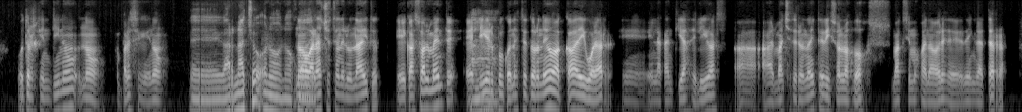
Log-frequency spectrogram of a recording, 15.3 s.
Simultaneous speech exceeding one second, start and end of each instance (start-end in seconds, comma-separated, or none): none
